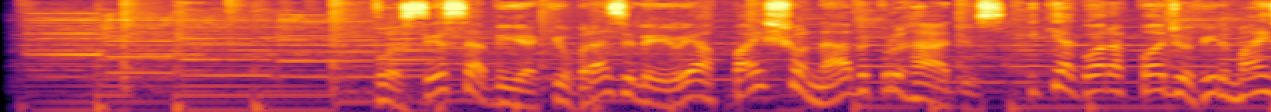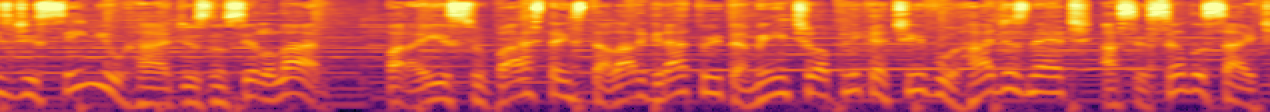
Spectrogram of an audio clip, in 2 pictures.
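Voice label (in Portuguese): Voce sabia brasileiro apaixonado por radio, masculino; RadiosNet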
